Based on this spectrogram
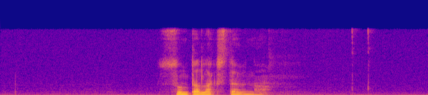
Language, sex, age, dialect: Faroese, male, 61+, Suðurstreymoy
